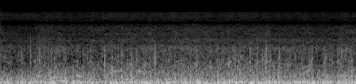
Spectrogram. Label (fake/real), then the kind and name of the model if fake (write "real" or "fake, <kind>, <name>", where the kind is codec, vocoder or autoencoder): real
